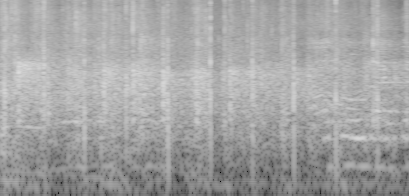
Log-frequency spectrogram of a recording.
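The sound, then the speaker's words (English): An audience applauds to welcome a guest at a morning breakfast gathering, with steady, dense clapping lasting about four seconds and voices talking over it. “Let's give Fran a hand for showing up.”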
